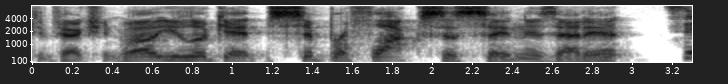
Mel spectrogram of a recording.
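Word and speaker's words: ciprofloxacin: Well, you look at cyprloxisin. Is that it? Cypro. Yeah. Yeah, you said it right. Cyprolaxisin.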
